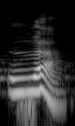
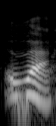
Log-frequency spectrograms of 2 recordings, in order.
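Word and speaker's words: ذ: Bahasa Arab itu ada huruf za, ada huruf ja, ada huruf d, ada huruf dza. Dza. Letakkan ujung lidah di atas gigi. Atas gigi atas.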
